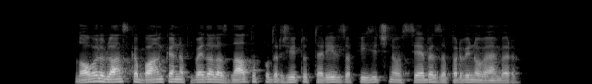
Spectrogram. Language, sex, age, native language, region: Slovenian, male, 18-29, Slovenian, Southeast Slovenia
